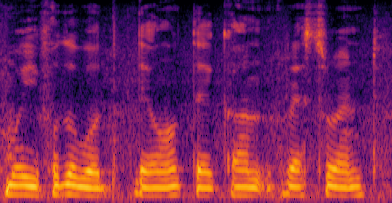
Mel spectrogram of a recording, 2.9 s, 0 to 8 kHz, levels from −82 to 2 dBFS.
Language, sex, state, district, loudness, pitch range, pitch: Chakma, male, Tripura, Unakoti, -15 LUFS, 120-135 Hz, 125 Hz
